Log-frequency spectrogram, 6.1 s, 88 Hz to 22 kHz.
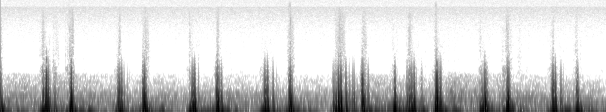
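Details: Heartbeat of a self-described medically fit person, recorded with several precision contact microphones: steady paired lub-dub at about 82 a minute over a low hum; occasional doubled clicks are a multi-microphone delay artifact. Normal heart sounds.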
